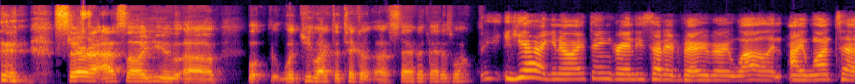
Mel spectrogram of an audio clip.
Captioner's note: laughter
